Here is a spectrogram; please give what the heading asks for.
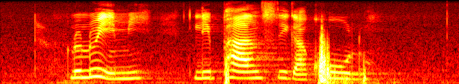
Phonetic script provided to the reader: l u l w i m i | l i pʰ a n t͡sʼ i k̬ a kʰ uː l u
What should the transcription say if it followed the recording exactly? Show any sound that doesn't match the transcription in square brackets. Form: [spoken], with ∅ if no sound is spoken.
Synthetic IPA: l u l w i m i | l i pʰ a n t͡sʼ i k̬ a kʰ uː l u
